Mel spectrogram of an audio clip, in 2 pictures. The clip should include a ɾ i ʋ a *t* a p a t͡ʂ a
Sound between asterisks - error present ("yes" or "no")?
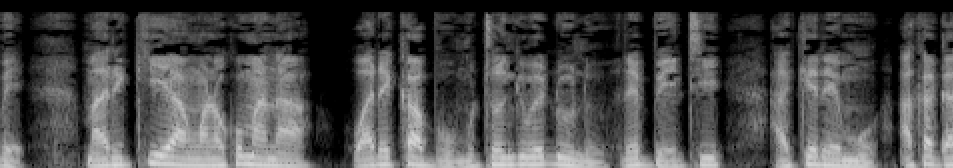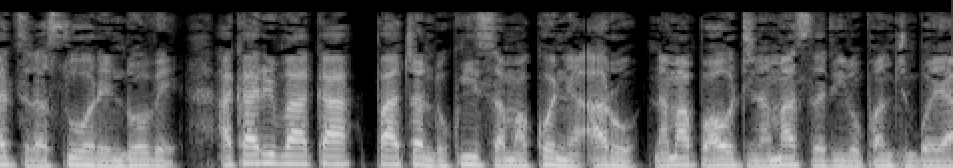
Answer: yes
